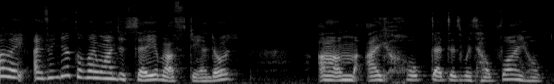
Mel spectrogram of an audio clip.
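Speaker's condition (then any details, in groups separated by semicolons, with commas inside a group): Cerebral palsy, quadriplegic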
